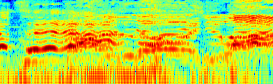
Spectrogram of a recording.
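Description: Gospel praise-and-worship singing: several voices singing together through microphones, with vibrato on held notes, over steady low sustained accompaniment notes.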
